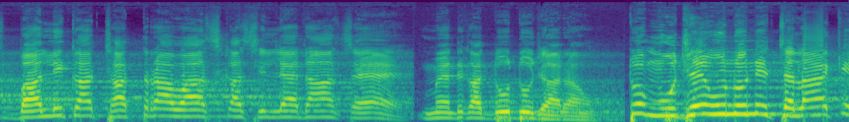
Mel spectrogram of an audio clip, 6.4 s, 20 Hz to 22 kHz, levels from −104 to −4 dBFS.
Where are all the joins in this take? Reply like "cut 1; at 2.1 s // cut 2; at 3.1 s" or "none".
cut 1; at 3.1 s // cut 2; at 4.5 s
